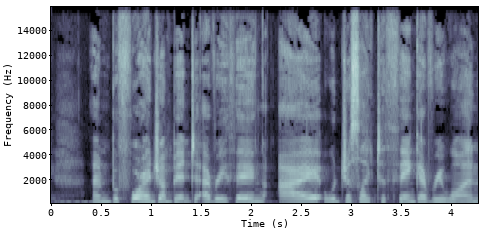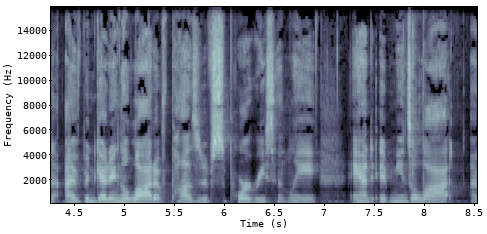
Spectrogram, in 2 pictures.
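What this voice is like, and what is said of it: Congested voice from a cold. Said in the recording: “I have a bit of a cold today, so if my voice sounds a little funky”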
